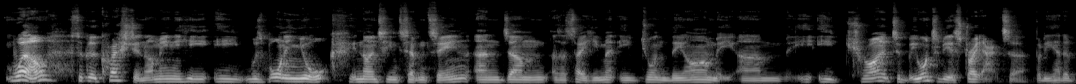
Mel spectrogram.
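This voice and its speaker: A man's voice: lowish voice, normal speed, hardly any pauses, pushed and bright. A British man, a comedy historian and author, answering interview questions in a casual, enthusiastic, rambling way with many fillers and restarts. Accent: British English. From Britain.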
